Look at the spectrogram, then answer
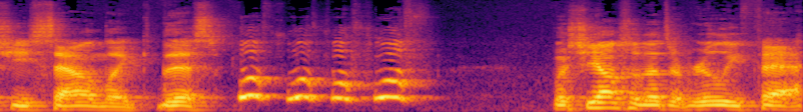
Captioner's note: imitating dog barking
